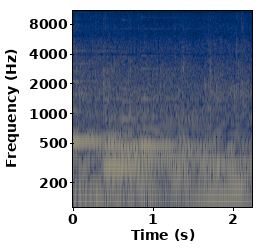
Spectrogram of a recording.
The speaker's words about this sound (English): Come on, church. Let's keep clapping. Let's keep clapping. Glory to God.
